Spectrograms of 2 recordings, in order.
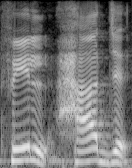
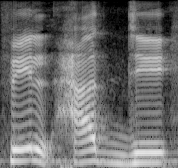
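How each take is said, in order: First: The last word ends with a consonant sound. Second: The last word ends with a vowel sound. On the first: The reader stops at this point. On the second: The reading continues without stopping.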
